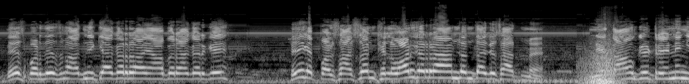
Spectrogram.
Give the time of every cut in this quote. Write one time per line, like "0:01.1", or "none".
0:05.7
